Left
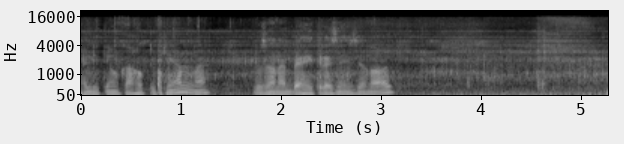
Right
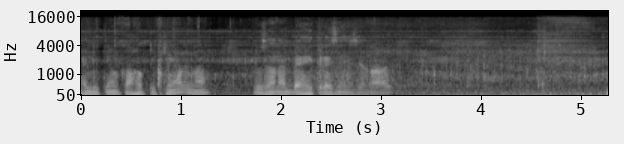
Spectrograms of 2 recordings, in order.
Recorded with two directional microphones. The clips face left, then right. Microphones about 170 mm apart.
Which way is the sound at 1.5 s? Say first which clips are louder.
Right 1 dB; 25° right (ahead or behind).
